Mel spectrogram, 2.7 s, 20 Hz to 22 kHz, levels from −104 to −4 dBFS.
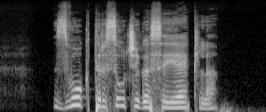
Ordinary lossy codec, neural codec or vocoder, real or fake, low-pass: none; none; real; none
